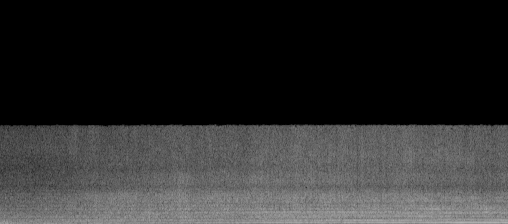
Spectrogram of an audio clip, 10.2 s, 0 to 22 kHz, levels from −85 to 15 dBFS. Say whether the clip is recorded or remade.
remade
